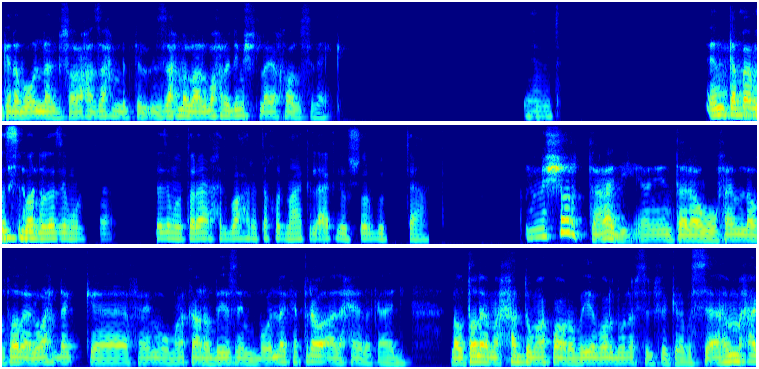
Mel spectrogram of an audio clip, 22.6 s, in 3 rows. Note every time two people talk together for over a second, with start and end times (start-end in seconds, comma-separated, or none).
none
